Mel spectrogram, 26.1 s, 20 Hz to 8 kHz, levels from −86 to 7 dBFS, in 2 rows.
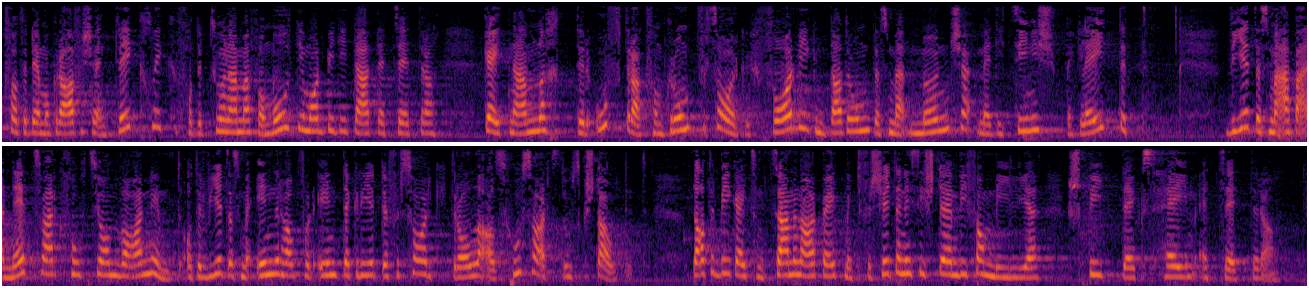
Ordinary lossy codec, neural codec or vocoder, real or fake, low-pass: none; none; real; 7.2 kHz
